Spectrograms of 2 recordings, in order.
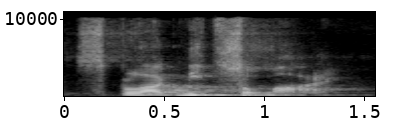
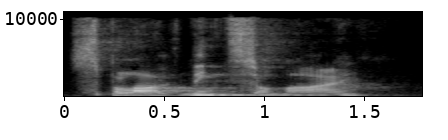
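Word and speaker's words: splagnitzomai (σπλαγχνίζομαι): And here the word being translated compassion is splagnitzomai. Now, it has a guttural sound in your throat when you say it right. You have to almost spray it when you say it. Splagnitzomai.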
